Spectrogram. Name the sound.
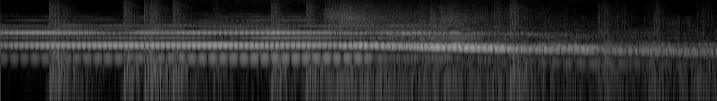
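air raid siren wailing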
